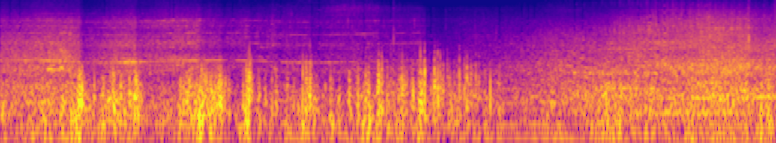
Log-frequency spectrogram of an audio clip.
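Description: Street traffic with buses passing, with scattered short knocks in the first half. From about eight seconds in, a bus engine running close by grows louder and steady as a red double-decker pulls past.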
